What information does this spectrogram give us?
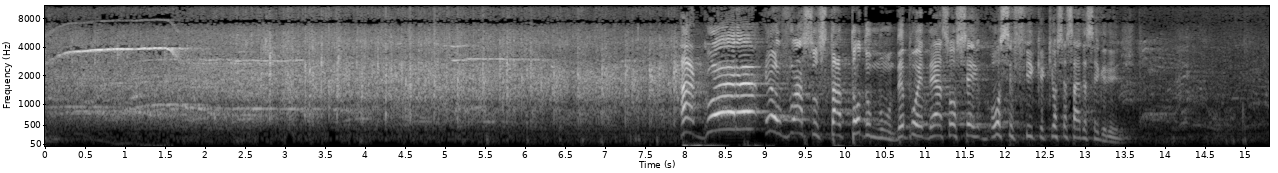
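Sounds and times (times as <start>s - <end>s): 
audience applause: 0.0s - 8.3s
speech: 9.2s - 13.8s.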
